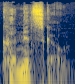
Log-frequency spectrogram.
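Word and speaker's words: Konietzko: Vid, that actually did help, and I did actually watch the video, and his last name is pronounced Konitsko,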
